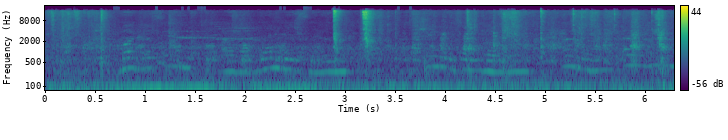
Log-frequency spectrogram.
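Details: Coco, a pet dog described as acting like a cat, gives a series of short wavering whines in a room, with people talking and a low steady hum beneath.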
